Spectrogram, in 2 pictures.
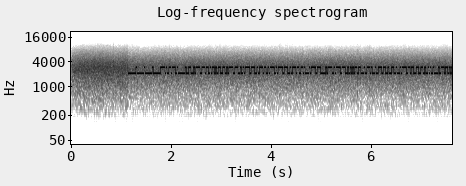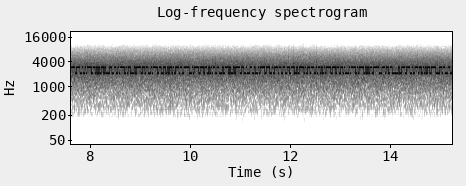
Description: RTTY (45.45 baud, 850 Hz shift), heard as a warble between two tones, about 2550 Hz centre, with radio static. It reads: WE DIENEN EEN GEMEENSCHAPPELIJK ENERGIEBELEID TE SCHEPPEN IN DE GEEST VAN …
